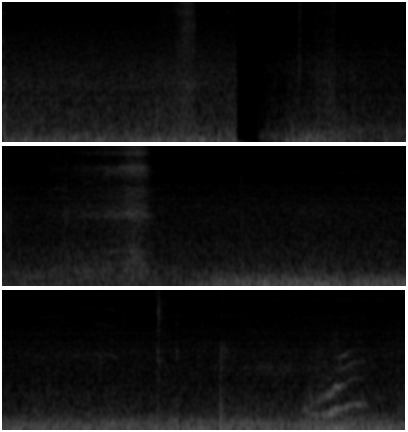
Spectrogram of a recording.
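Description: Cats meowing and caterwauling indoors in springtime, a faint muffled yowl early on, later a few rising meows near the end, all quiet over a steady background hiss.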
